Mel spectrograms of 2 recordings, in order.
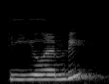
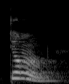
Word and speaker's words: tomb: T-O-M-B, tomb. But no, this is not tomb, this is tomb.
